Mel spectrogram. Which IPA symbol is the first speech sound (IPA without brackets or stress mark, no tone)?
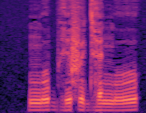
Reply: ŋ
